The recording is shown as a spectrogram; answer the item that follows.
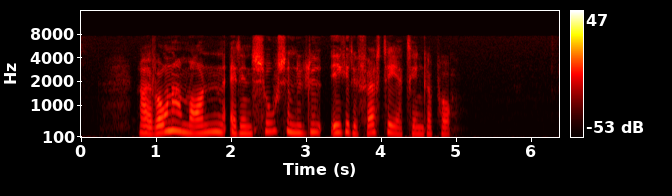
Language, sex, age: Danish, female, 45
